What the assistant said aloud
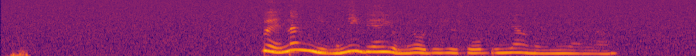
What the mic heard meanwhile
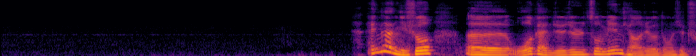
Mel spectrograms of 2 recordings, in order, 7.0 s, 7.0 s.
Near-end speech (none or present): present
